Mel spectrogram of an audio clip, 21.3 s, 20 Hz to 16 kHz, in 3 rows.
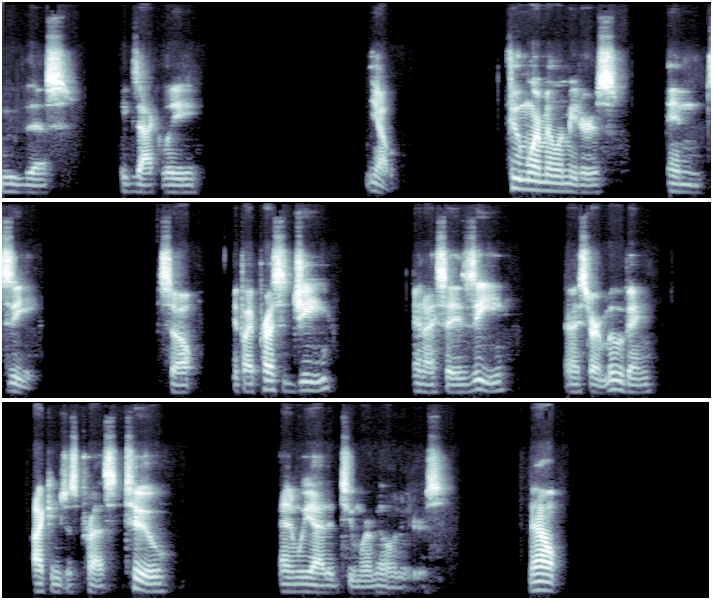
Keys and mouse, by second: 4.3 ctrl+middle click, 4.7 shift+middle click, 8.5 shift+middle click, 9.0 ctrl+middle click, 9.7 shift+middle click, 17.5 ctrl+middle click, 17.8 shift+middle click, 18.5 ctrl+middle click, 18.8 shift+middle click, 19.2-21.2 middle drag.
